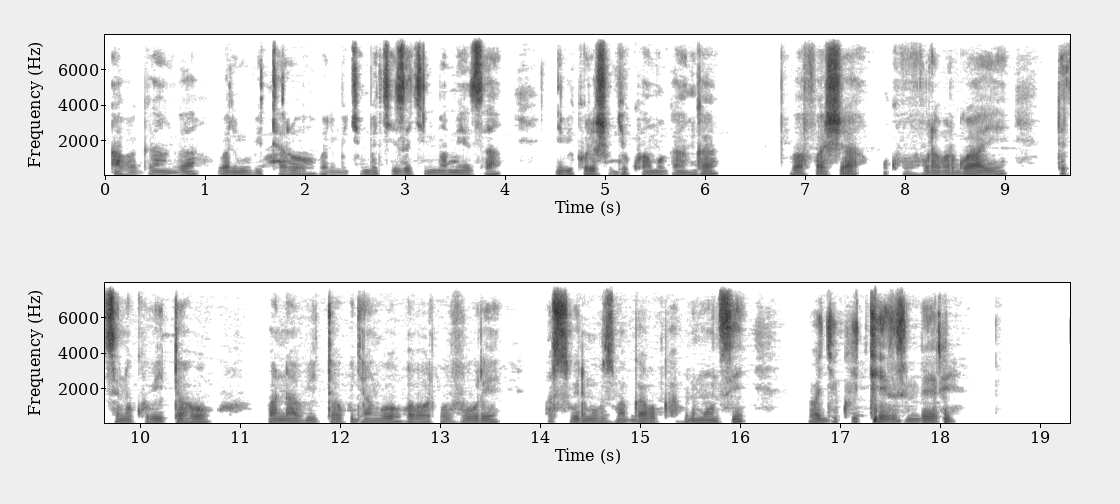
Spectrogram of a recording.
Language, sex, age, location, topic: Kinyarwanda, male, 25-35, Nyagatare, health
